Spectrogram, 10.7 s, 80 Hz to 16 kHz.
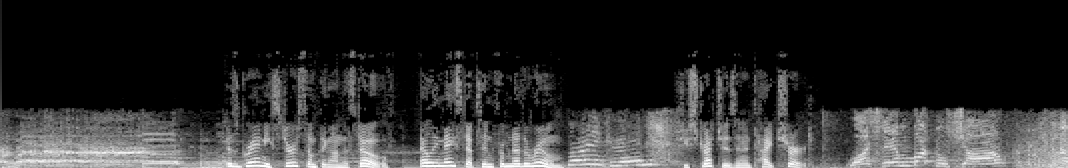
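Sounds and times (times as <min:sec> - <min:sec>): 
rooster crowing: 0:00.0 - 0:01.9, 0:03.0 - 0:04.4
speech: 0:02.2 - 0:05.7, 0:06.8 - 0:10.6.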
